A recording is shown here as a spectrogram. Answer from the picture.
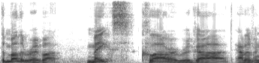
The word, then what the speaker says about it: Rugaard: He's played by Carla Rugaard. Clara Rugaard. That's what I said. There's two A's, so you have to really lean on the second syllable.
